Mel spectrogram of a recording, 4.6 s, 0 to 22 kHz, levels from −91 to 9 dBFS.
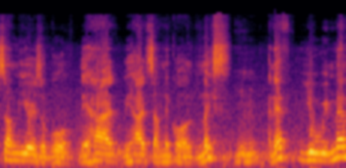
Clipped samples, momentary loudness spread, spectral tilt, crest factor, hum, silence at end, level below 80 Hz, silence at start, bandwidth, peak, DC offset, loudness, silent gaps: under 0.1%; 6 LU; -5 dB/octave; 12 dB; none; 0 s; -44 dBFS; 0 s; 16.5 kHz; 0 dBFS; under 0.1%; -13 LUFS; none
